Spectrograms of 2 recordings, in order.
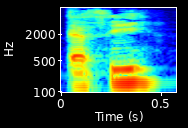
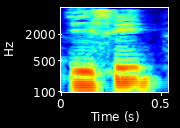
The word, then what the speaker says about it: Eesee: It is Eesee, right? It's not Essie. I want to confirm the pronunciation there. Eesee?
